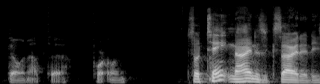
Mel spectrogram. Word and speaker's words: Taint9: So Taint9 is excited. He says, I'll be there. I can't wait. P.S. My name is pronounced Saint. It just has an X.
